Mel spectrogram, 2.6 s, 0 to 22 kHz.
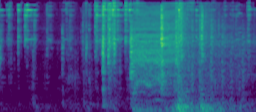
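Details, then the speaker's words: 1974 Pontiac Trans Am 455 after fitting a new mini starter: brief quick crank that catches at once and settles into a strong idle; the starter engages and spins cleanly, normal cranking. "sounds pretty good man it sounds like a race car starting up"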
